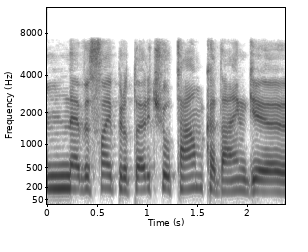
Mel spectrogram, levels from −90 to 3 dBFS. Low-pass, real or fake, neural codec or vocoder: 7.2 kHz; fake; codec, 16 kHz, 4 kbps, X-Codec, WavLM features, trained on Multilingual LibriSpeech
